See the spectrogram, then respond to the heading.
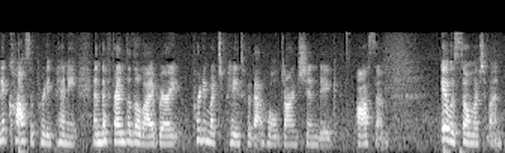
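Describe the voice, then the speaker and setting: A middle-aged woman chatting casually to camera as a vlogger, with an animated, gushing, informal way of talking. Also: medium pitch, low-quality recording. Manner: animated, gushing enthusiasm, informal slangy wording. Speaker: vlogger hosting a giveaway.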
